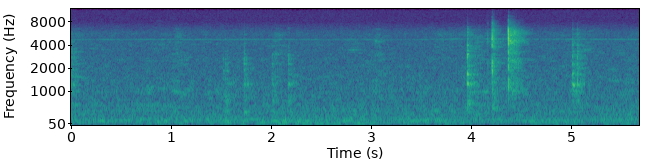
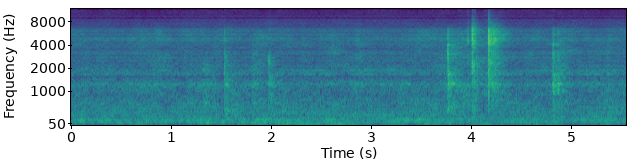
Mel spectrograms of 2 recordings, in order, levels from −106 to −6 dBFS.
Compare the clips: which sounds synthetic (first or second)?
second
